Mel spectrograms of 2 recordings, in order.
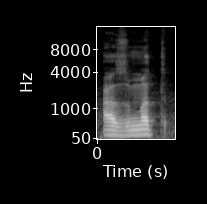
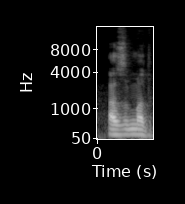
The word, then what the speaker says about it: عظمت: کیونکہ غلط العام فصیح، جیسے اردو میں عظمت کی غا، برکت کی را اور رمضان کی میم پر زبر ہے، ٹھیک ہے، مگر لوگ ان تینوں یعنی غا، را اور میم کو ساکن کر کے پڑھتے ہیں، عظمت پڑھتے ہیں، رمضان پڑھتے ہیں، ٹھیک ہے، اور برکت پڑھتے ہیں، برکت، حالانکہ عظمت ہے، برکت ہے اور رمضان ہے، ٹھیک ہے، لیکن لوگ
